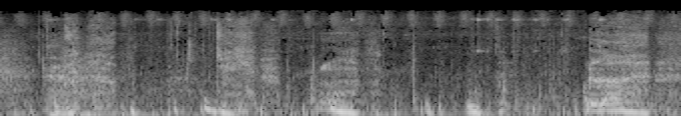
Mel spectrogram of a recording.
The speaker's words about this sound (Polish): Psiakrew, jak ten wóz trzęsie.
